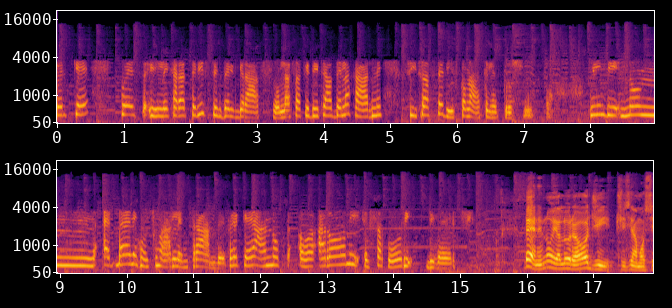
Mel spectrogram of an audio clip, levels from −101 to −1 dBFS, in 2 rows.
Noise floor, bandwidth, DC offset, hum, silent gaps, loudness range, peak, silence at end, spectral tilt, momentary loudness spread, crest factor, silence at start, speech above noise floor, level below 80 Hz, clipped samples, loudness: -39 dBFS; 14 kHz; under 0.1%; none; none; 6 LU; 0 dBFS; 0 s; -4.5 dB/octave; 15 LU; 20 dB; 0 s; 20 dB; -52 dBFS; under 0.1%; -20 LUFS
